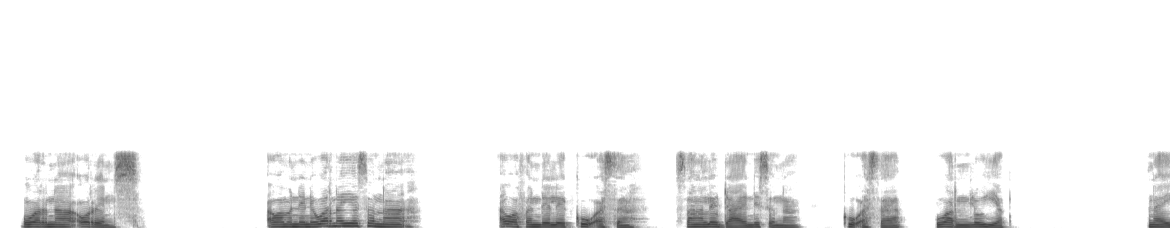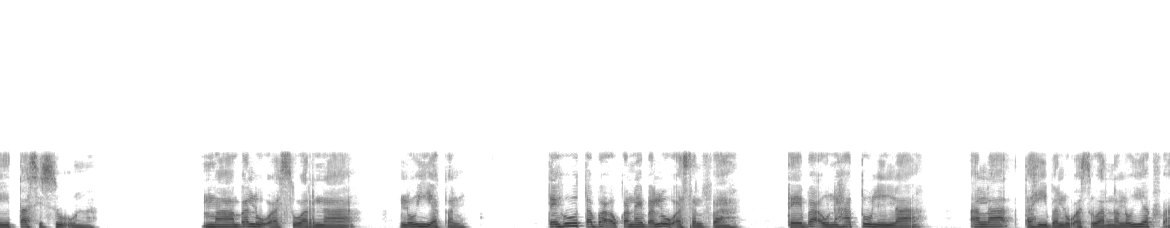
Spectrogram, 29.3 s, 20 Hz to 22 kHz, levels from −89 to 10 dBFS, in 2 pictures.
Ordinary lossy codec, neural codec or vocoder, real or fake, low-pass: none; codec, 16 kHz, 16 kbps, FreqCodec, larger model; fake; 7.2 kHz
